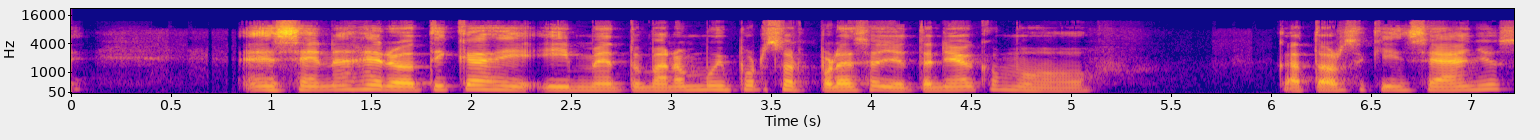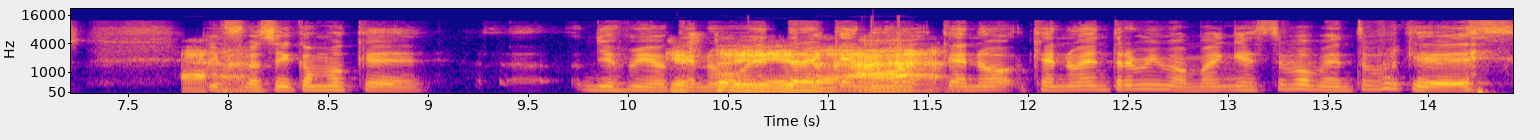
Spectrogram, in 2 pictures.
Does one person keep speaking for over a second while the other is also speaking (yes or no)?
yes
